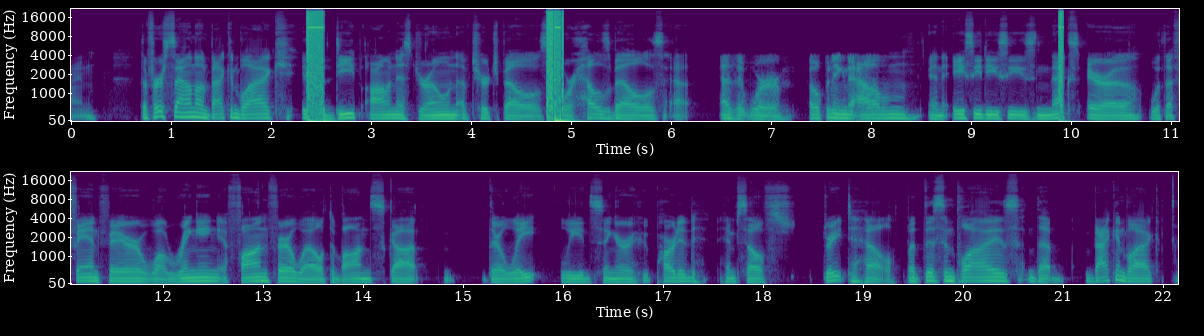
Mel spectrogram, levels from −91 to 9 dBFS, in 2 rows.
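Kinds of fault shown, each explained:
Uninitialised buffer: loud bursts of harsh digital noise at 2.36 and 4.76 s and a loud crack at 9.88 s, from blocks played before audio was written, leaving stale memory as samples.
Adaptive stream at a lower bitrate: from 6.16 to 8.16 s the treble vanishes above 4.5 kHz, as the stream abruptly switches to a much lower-bitrate version without any gap.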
